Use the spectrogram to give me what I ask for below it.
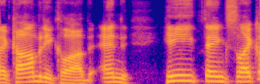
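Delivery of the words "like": ordinary delivery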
